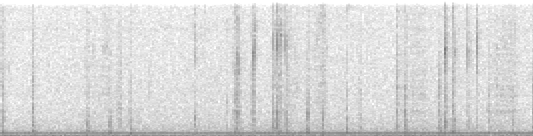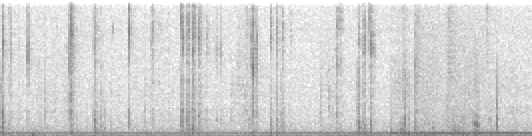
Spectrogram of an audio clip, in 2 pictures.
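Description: Steady electrical hum with scattered, irregular light clicks and taps, a little busier about six to seven seconds in and again near the end.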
